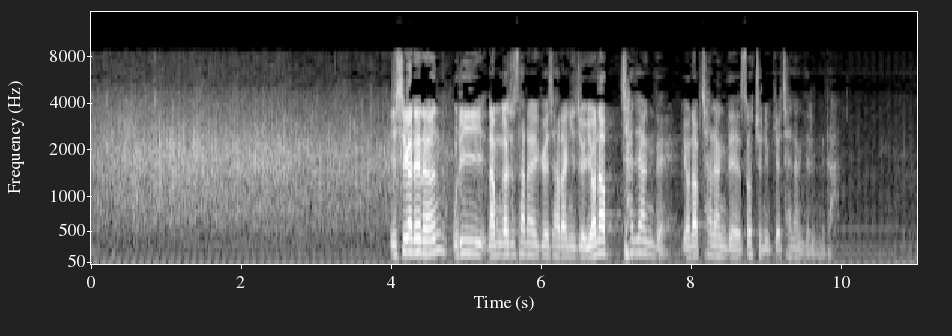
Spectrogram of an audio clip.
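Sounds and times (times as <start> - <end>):
audience applause: 0.0 - 5.1
speech: 4.0 - 10.1.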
